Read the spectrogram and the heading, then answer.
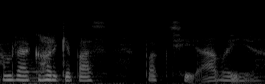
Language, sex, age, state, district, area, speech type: Maithili, female, 18-30, Bihar, Muzaffarpur, rural, spontaneous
